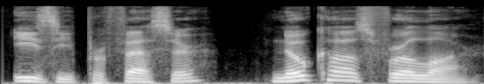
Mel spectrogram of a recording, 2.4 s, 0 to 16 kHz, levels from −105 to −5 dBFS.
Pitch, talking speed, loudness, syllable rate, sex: 135 Hz, 150 wpm, -18 LUFS, 5.3 syllables/s, male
